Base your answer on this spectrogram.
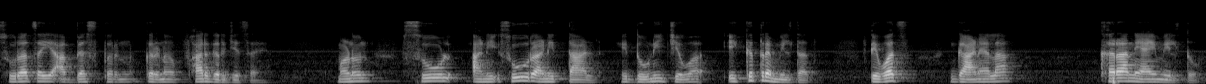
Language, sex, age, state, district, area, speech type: Marathi, male, 30-45, Maharashtra, Raigad, rural, spontaneous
